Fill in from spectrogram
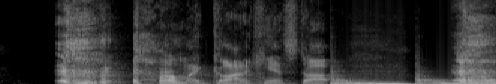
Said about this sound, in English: Oh my God, I can't stop friggin' coughing.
